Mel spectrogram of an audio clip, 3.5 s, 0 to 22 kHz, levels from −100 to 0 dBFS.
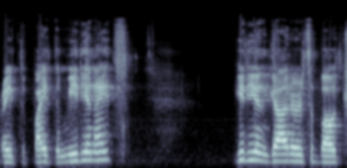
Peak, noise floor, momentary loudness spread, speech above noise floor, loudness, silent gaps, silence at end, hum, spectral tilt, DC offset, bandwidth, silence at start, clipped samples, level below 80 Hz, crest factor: -4 dBFS; -80 dBFS; 13 LU; 61 dB; -19 LUFS; none; 0 s; none; -3.5 dB/octave; under 0.1%; 14.5 kHz; 0 s; under 0.1%; -72 dBFS; 18 dB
